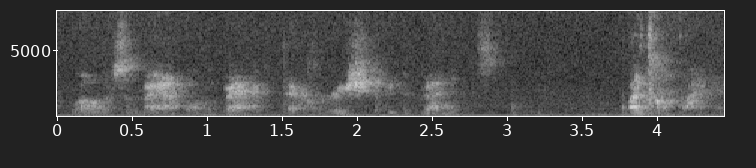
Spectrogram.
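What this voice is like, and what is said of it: Nicolas Cage impression. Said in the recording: “Nicolas Cage ... You should do impersonation in your act.”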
